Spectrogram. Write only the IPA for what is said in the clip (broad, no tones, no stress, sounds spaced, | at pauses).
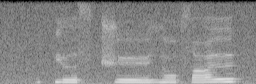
pʲ ɤ s t͡ʃ øː z ũ sˤ əː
